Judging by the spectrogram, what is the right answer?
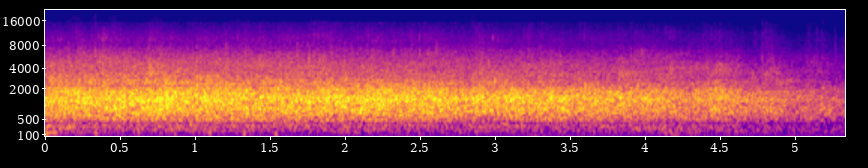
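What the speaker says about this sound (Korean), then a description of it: "우리 다시 한번 박수 한번 보내주시기 바랍니다" A church congregation gives a steady round of applause after a sung performance, a soft dense patter of many hands that holds level and then slowly fades toward the end.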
